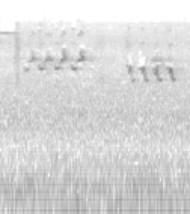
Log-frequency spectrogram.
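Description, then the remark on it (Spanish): Small birds sing in quick, repeated chirping phrases, a short burst early and another near the end, fairly faint over a steady outdoor background hiss with no one talking. “Escucha a los pajaritos cantando, contentos.”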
